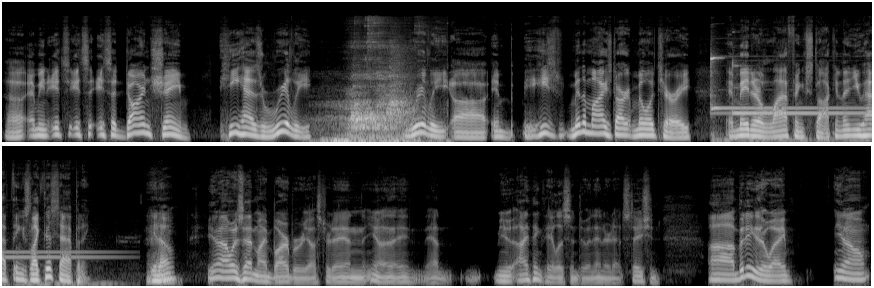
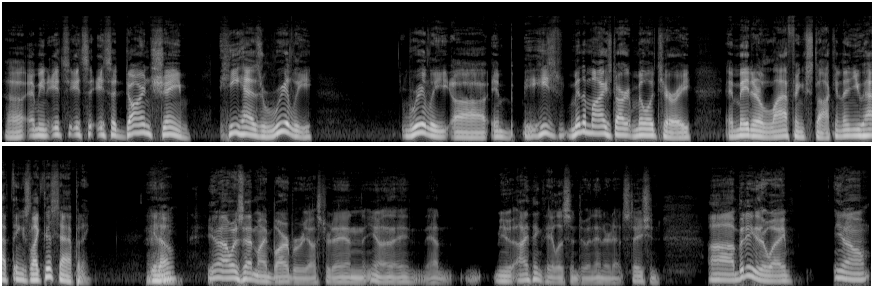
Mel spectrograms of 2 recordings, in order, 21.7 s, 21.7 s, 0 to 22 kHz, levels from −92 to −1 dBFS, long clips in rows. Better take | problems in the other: second | dog barking; loud; from 4 to 5.5 s; peak 2 dB above the speech // doorbell; noticeable; from 9 to 12 s; peak level with the speech

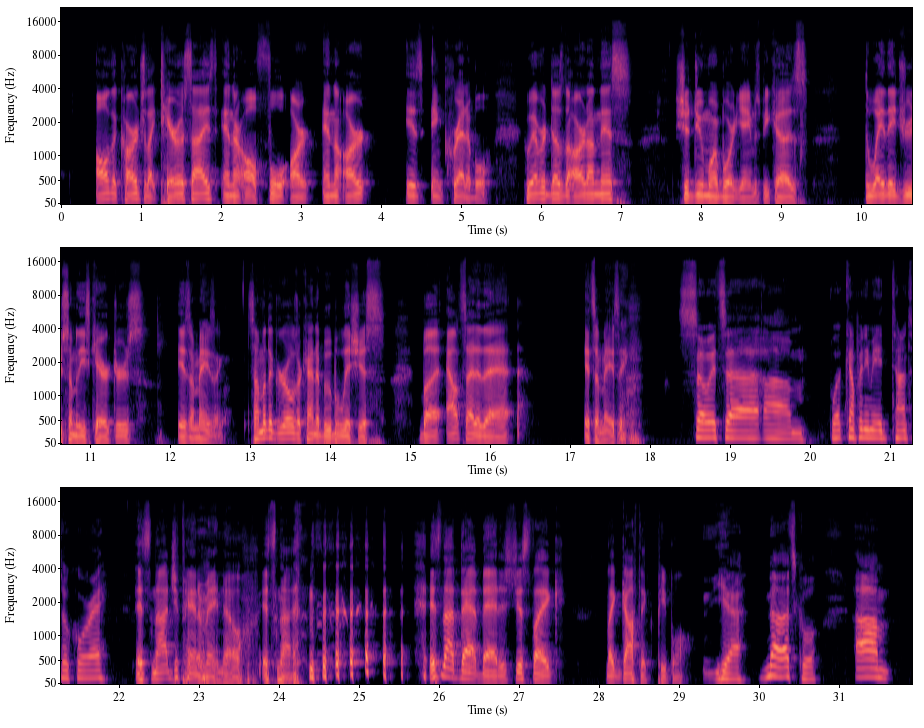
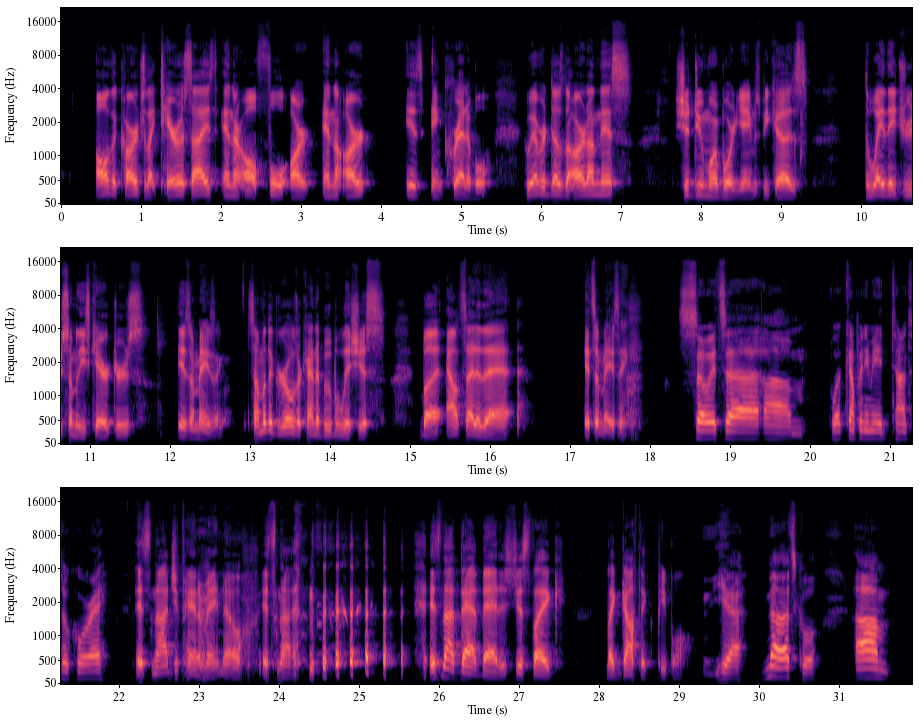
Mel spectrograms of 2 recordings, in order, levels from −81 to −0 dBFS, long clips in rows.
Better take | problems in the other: first | thin; very; fading below 450 Hz

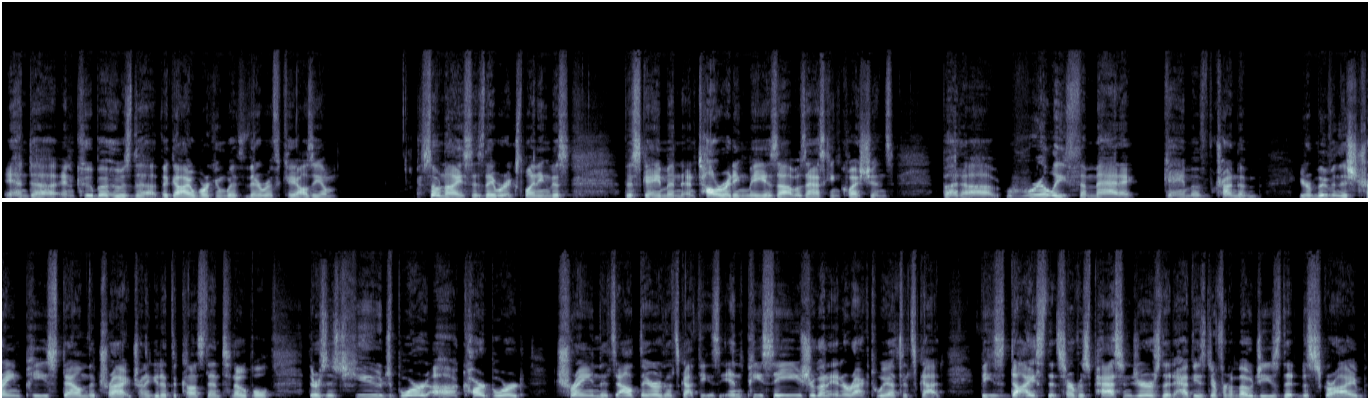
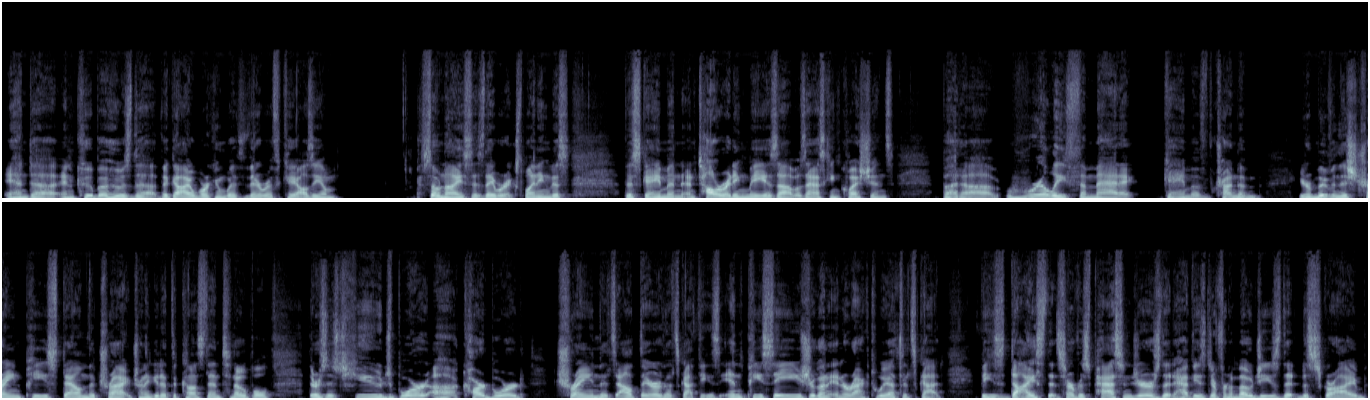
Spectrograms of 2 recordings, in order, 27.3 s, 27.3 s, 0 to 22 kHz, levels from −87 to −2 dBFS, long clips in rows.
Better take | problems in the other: second | thin; somewhat; fading below 250 Hz

